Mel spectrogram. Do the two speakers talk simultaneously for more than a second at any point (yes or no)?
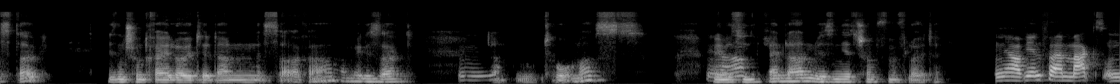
no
